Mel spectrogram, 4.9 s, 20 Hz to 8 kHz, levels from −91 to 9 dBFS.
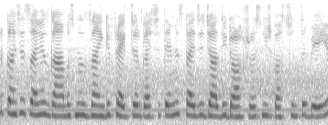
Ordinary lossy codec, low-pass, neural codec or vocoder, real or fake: none; 7.2 kHz; none; real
